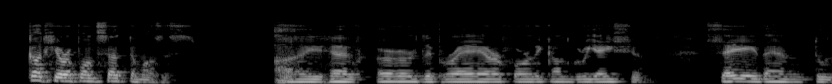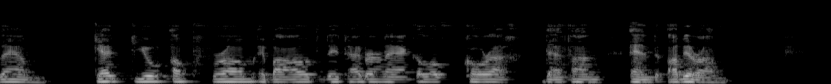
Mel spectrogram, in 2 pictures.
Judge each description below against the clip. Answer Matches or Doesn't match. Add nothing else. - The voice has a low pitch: Matches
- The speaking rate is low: Matches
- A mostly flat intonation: Matches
